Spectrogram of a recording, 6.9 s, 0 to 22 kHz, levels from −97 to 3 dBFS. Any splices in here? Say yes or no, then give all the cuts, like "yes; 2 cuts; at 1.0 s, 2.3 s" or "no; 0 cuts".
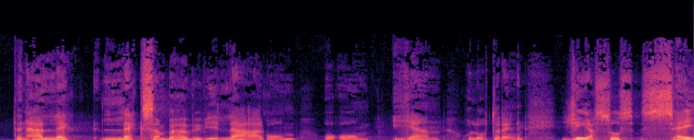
yes; 2 cuts; at 2.6 s, 5.2 s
